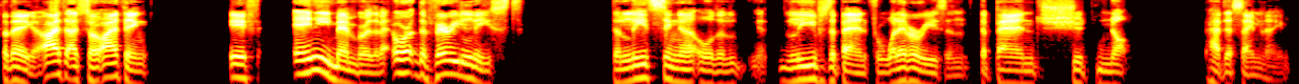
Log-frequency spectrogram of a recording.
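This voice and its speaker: A low-voiced man co-hosting a podcast, chatting casually. He is an animated storyteller whose pitch swings widely as he builds into emphatic outbursts. The sound is dry and close. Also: unhurried, no room sound. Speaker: podcast co-host. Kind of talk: casual chat.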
